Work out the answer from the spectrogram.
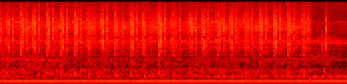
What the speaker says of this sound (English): So you can see why it's called a walking foot machine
